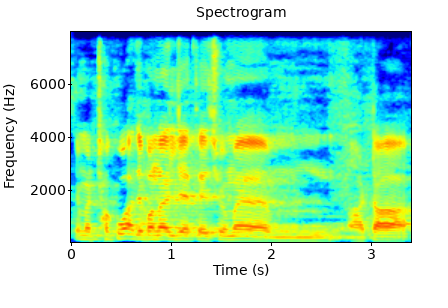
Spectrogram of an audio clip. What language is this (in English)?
Maithili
